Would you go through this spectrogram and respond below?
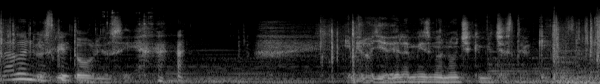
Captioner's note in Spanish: risas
